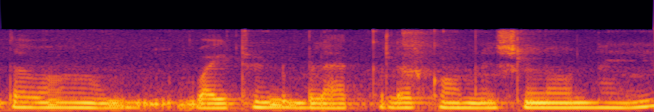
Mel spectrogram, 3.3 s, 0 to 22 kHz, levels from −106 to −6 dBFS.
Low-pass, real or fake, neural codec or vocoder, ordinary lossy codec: 7.2 kHz; real; none; none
